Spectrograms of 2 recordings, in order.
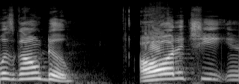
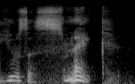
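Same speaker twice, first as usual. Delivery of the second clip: drawn-out, hushed whisper; slow whispered accusation; whispered quote; 13 dB quieter than usual. Retold or imitated. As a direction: whisper it slowly, quoting someone's damning verdict.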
